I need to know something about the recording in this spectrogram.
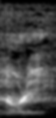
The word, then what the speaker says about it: nori: I have done a little research since hearing that this was on, and the one that I'm going to try rhymes with Rory, Nori, in fact, if that's the right way to pronounce it.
